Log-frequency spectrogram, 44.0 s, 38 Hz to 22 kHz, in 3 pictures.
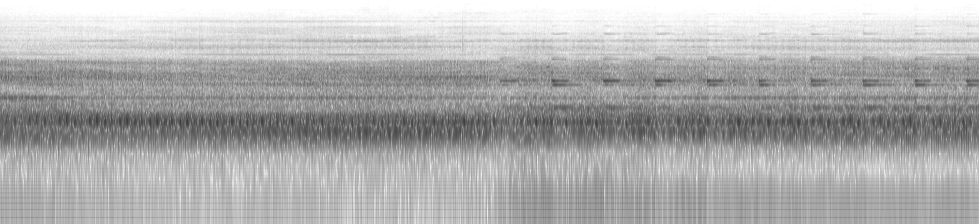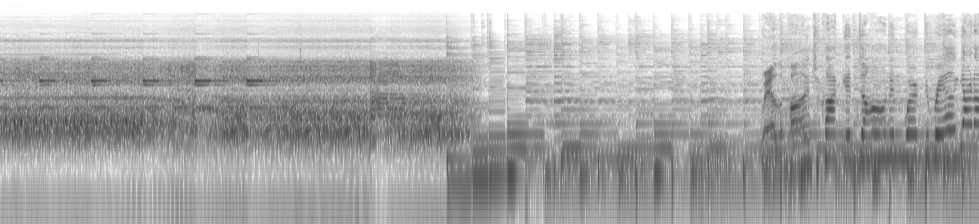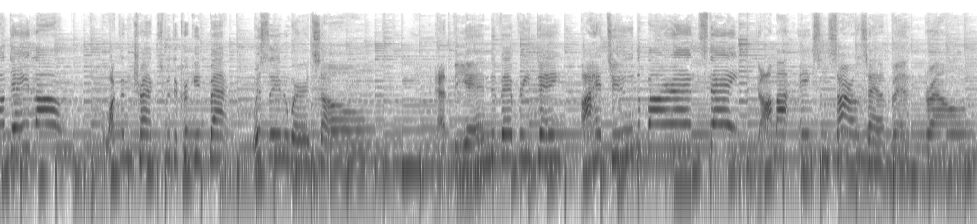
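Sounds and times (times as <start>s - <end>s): bell ringing: 4.8s - 21.7s.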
